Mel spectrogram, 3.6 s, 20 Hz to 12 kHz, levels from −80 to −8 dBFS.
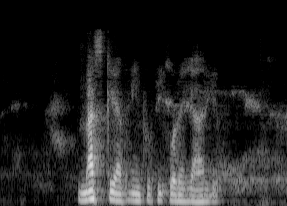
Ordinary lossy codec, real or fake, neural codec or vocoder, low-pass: AAC, 32 kbps; fake; codec, 16 kHz, 0.8 kbps, ZipCodec; 7.2 kHz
